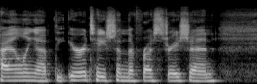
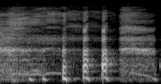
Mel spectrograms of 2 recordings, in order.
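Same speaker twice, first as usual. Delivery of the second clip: light, high laugh at herself; soft amused laugh; 7 semitones higher, 4 dB quieter than usual. Real, not acted. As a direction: giggle at the silly accent. Laughs at own accent.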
